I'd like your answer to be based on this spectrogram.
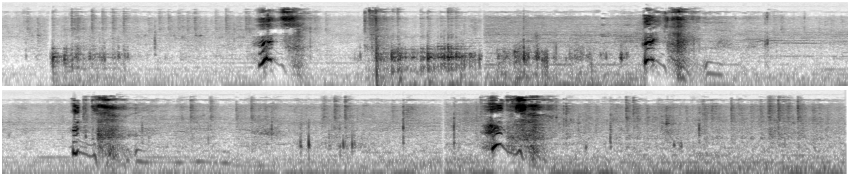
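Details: Girl sneezing: four sharp, explosive sneezes several seconds apart, over steady background music.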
